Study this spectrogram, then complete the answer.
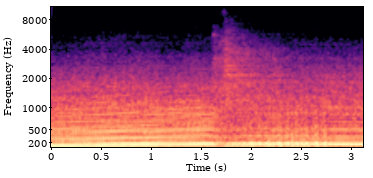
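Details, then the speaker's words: Subaru STI turbo flat engine after up-pipe gasket installed, exhaust now routed fully to rear: deep steady burble with brief rev blip; normal exhaust note. "Other good news is we got the uphive gasket on. And oh my God, it sounds amazing again."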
